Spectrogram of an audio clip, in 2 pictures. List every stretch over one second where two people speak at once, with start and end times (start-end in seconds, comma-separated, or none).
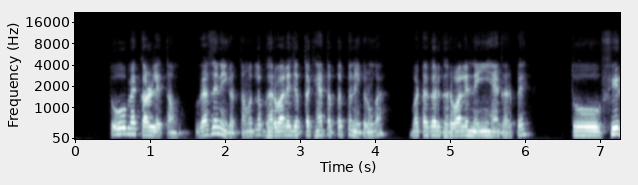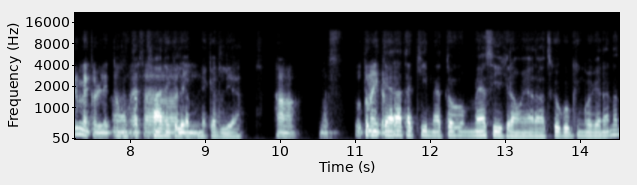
7.8-9.0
